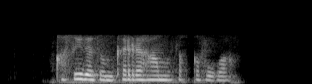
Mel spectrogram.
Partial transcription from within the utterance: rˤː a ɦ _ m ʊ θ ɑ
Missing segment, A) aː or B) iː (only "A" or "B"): A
